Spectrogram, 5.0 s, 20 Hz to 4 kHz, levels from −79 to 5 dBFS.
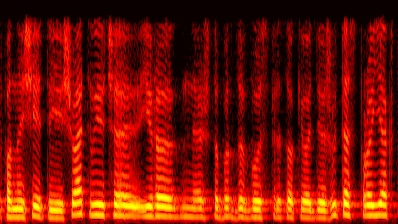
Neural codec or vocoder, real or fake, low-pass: codec, 24 kHz, 0.5 kbps, DualCodec; fake; 3.6 kHz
